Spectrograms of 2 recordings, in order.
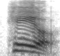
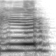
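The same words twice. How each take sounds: First: The final r sound is swallowed and silent. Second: The final r sound is clearly pronounced. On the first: The speaker calls it right. "आर को silent कर दो" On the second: The speaker calls it wrong. "कुछ लोग होंगे ऐसे जो इसको हेयर pronounce करते होंगे"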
